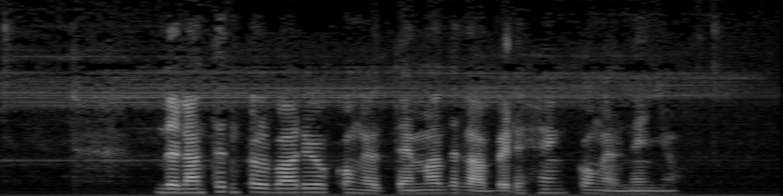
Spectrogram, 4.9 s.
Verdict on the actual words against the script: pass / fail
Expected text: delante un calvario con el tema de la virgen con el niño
pass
